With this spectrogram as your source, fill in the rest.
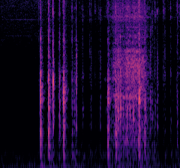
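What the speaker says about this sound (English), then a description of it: "I always move my keyboard further away when I do these things and I can't type properly" Keys clatter on a computer keyboard in short irregular bursts, a quick cluster of clicks followed by a pause and another run of taps, fairly close and alone with no talking.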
